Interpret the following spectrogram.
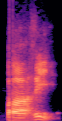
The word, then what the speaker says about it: Paris: Paris, S silent.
